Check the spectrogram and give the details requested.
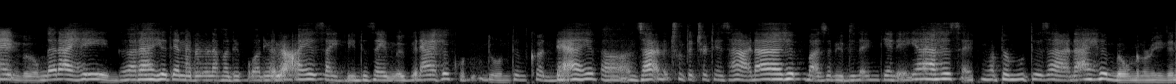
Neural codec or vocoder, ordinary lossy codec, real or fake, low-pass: codec, 16 kHz, 0.5 kbps, X-Codec, HuBERT features, trained on balanced general audio; none; fake; 7.2 kHz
